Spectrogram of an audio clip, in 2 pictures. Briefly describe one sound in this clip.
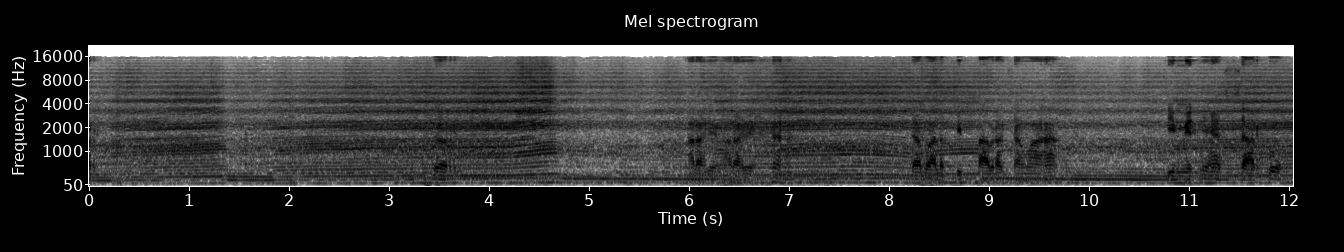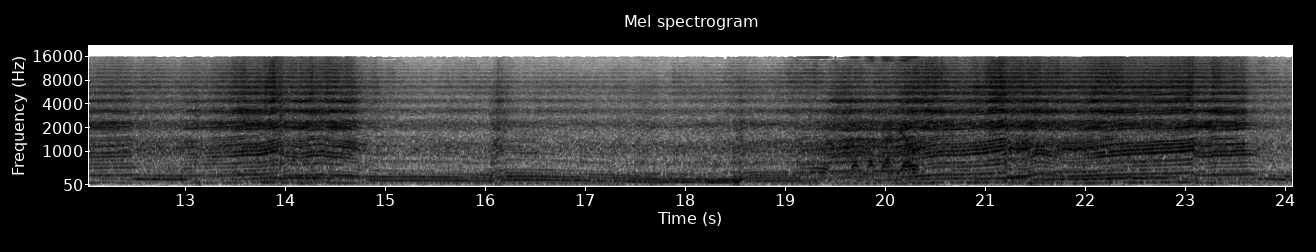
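Racing motorbike engines whine loudly, rising and falling in pitch as gears shift.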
